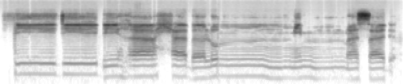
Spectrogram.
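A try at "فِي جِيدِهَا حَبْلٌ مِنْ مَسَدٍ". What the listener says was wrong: Pada lu-nya ini enggak kedengar ada kedepankan lu-nya, Pak. Bibirnya benar-benar dihabiskan. Fi jidiha hablum benar-benar habiskan. Balikkan. Tapi balikkan, Pak. Monyongnya tadi lum balikkan.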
